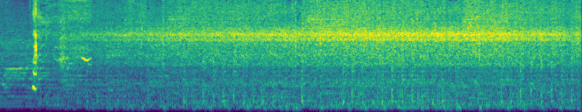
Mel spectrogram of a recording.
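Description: Black metal music, a dense, harsh wall of distorted sound with rapid pounding drums underneath, steady and loud throughout after a brief sharp hit at the start, no voices audible.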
